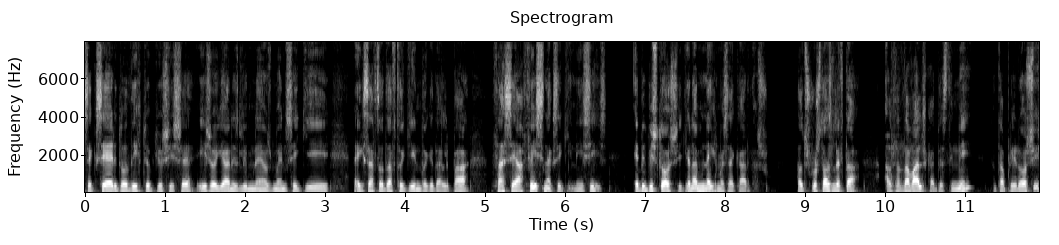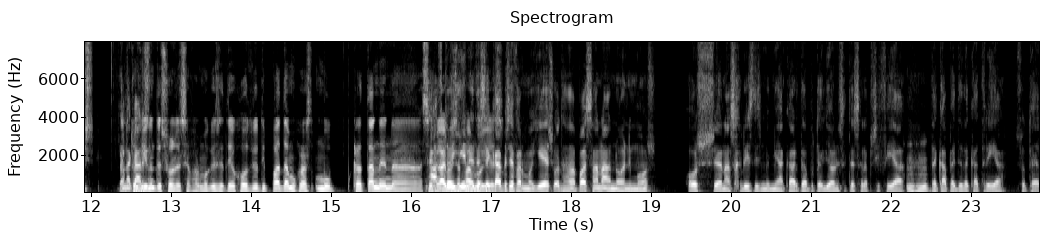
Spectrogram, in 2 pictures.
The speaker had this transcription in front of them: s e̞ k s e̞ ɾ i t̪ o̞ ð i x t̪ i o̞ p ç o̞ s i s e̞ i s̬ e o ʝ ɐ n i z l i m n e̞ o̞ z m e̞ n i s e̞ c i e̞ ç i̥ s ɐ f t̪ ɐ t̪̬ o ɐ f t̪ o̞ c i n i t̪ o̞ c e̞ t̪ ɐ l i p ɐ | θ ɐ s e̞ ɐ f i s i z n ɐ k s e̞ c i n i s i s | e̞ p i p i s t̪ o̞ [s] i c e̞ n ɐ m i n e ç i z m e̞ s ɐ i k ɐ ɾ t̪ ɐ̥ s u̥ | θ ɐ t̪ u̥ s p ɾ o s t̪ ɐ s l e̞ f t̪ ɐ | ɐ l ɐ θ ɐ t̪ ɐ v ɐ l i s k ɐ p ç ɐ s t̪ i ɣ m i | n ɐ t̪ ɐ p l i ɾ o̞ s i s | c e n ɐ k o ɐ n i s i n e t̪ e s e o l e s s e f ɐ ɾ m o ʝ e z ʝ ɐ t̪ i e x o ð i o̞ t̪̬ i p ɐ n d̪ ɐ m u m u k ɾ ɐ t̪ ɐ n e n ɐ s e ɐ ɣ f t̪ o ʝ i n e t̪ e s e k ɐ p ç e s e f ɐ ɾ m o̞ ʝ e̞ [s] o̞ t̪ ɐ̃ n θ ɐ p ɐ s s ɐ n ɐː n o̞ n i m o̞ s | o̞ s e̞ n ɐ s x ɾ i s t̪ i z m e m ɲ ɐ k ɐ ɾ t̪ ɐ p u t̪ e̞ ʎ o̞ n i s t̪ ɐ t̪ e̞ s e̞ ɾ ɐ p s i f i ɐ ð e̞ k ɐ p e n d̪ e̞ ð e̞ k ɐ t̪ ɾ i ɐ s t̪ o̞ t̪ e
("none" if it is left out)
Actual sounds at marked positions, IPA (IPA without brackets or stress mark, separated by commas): s, s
